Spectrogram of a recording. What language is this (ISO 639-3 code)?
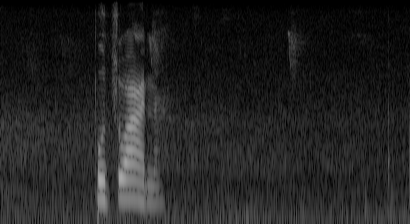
tsn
